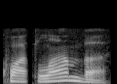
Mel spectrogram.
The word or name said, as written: Kwathlamba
